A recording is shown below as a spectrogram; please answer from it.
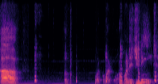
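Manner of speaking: nervous, jittery stammering, tripping over the words. Voicing a jailer who speaks to a visitor: nervous jailer. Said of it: "the jailer's getting a little nervous".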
